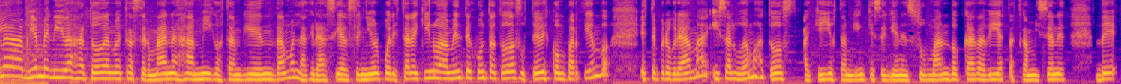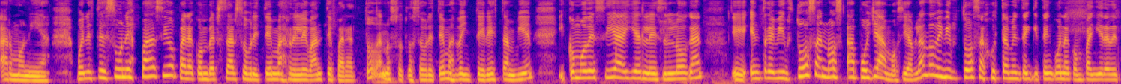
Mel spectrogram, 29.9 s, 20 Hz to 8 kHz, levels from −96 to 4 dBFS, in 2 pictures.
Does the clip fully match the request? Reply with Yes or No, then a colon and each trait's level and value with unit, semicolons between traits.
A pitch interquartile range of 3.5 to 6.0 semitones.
Yes: average, 4.0 semitones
